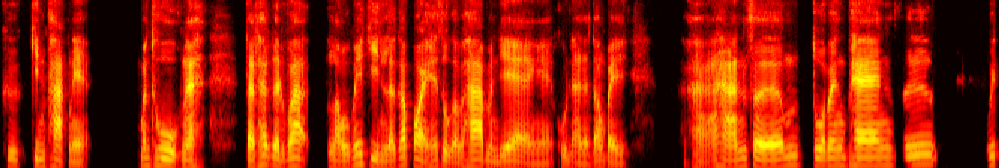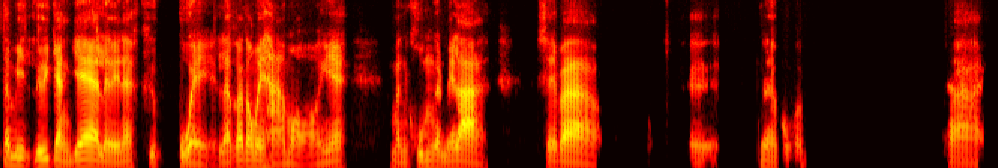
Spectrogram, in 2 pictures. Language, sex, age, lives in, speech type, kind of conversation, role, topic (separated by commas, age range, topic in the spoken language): Thai, male, 30-34, Thailand, conversation, podcast, guest, ทำยังไงให้คนในบ้านชอบกินผัก?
